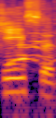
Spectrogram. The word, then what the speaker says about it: Van Giesen: Geeson, that's how you pronounce it.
